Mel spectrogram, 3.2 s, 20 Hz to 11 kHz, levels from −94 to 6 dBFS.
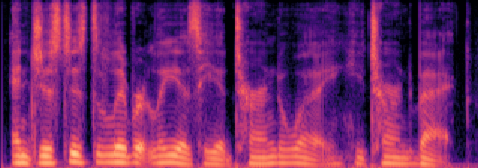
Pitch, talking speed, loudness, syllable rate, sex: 120 Hz, 225 wpm, -16 LUFS, 6.6 syllables/s, male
